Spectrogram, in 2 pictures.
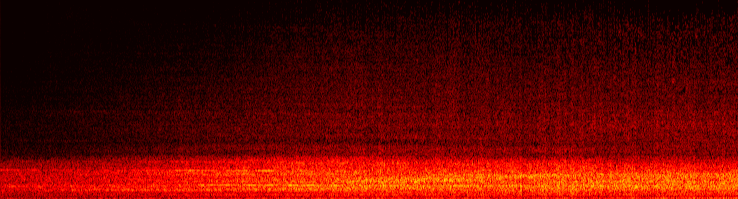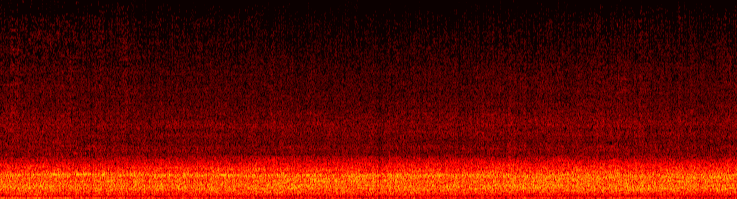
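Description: Container freight train hauled by an electric locomotive rolling past, a steady rush of wheels on rail with some clickety-clack from the wagons. It grows louder over the first several seconds as the train approaches, then holds steady as the long line of container wagons goes by.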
